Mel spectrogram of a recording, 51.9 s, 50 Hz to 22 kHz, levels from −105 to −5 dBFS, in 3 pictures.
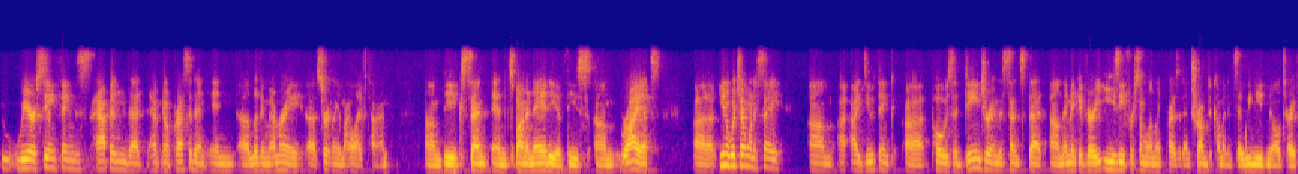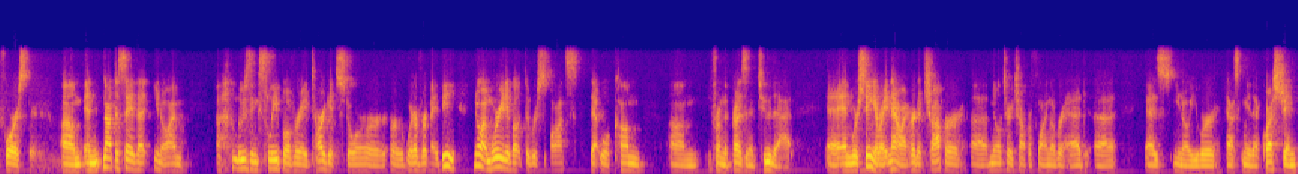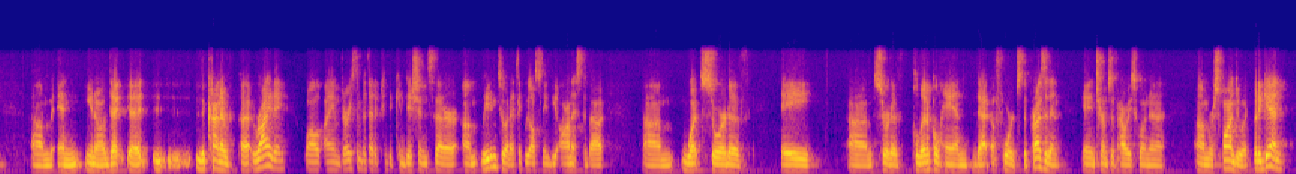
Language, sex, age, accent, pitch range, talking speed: English, male, 20-39, American, 110-135 Hz, 220 wpm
